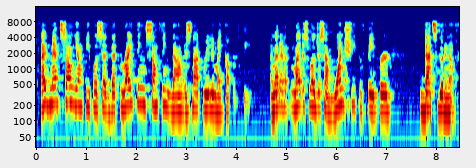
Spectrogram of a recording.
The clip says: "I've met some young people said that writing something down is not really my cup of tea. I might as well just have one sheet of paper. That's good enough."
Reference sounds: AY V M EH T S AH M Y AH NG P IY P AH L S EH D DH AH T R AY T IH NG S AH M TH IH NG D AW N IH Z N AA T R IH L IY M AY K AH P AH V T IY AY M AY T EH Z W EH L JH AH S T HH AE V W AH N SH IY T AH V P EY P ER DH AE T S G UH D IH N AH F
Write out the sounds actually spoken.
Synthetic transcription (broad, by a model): AY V M EH T S AH M Y AH NG P IY P AH L S EH D DH AH T R AY T IH NG S AH M TH IH NG D AW N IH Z N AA T R IH L IY M AY K AH P AH V T IY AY M AY T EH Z W EH L JH AH S T HH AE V W AH N SH IY T AH V P EY P ER DH AE T S G UH D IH N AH F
